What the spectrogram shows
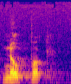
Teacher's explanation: compound main stress on the first part notebook it's a long vowel it's the O not look not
